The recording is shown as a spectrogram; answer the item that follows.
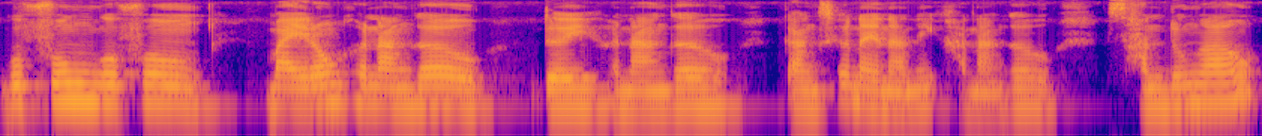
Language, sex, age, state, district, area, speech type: Bodo, female, 45-60, Assam, Chirang, rural, spontaneous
